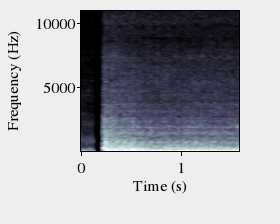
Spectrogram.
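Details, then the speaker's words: Farmall 806 diesel tractor planting with a John Deere 7000 planter, under load at about 10 mph and 1700 rpm (all it will give): heavy, uneven, pulsing thudding and labouring; suspected fuel starvation from clogged fuel filters. "She sounds terrible. It feels like it's lacking on fuel. So I'm really hoping it's just some clogged up fuel filters."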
